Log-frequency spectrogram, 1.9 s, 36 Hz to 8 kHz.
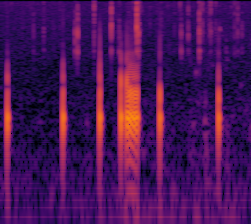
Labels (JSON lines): {"label": "biophony, knock croak", "recorder": "SoundTrap 300"}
